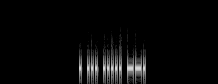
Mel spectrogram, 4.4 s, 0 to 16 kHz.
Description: Morse code, heard as a keyed tone, about 30 wpm, 700 Hz. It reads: ES5G
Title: DXCC-100 Call Signs - 4 Characters - 30wpm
